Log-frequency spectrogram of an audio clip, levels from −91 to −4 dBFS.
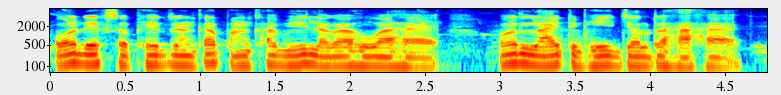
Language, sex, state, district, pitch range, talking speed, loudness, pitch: Hindi, male, Jharkhand, Palamu, 105-125 Hz, 200 wpm, -18 LUFS, 115 Hz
